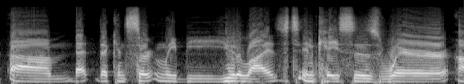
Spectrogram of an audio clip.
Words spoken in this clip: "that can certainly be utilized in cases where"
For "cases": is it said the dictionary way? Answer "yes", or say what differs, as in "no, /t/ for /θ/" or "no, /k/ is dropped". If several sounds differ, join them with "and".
yes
